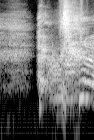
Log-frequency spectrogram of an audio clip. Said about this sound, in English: sorry. I sneeze on the question.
